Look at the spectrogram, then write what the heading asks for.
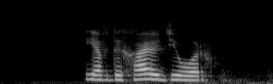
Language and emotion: Russian, neutral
